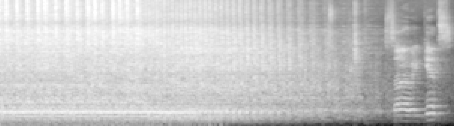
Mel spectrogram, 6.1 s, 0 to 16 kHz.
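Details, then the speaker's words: John Deere L110 riding mower engine before repair: fast even putter for a few seconds, then sags and dies as it floods and smokes; owner suspects the carburetor flooding past the needle and seat rather than the recently replaced fuel pump. "so um that's what it does it runs good for a few seconds I don't think the fuel pump is the issue here I think it's the carburetor flooding past the needle in the seat"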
